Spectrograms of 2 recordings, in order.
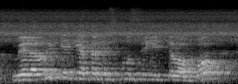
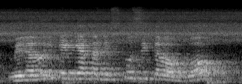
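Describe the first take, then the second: The two takes are said the same way.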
